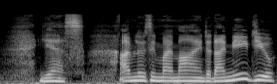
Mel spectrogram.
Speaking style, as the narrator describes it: she laughed, comforted by the sound of his voice

